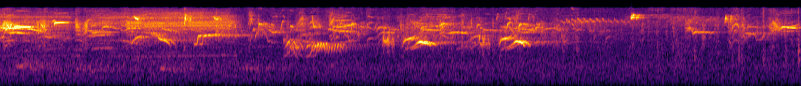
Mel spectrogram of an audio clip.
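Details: Eurasian siskins at a bird feeder in Kolmården, Sweden, recorded from the ground beneath the table; high chattering twitters with several wheezy slurred notes dropping in pitch in the middle.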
